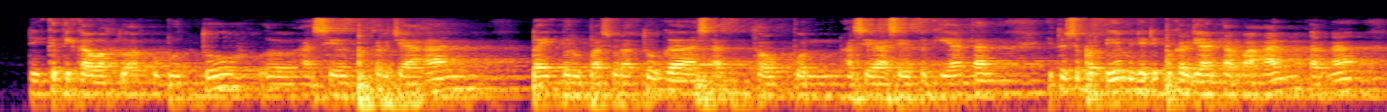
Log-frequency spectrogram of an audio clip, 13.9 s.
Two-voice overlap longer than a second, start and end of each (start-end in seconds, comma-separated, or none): none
